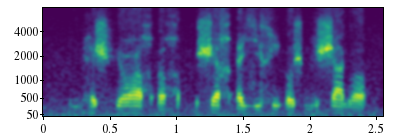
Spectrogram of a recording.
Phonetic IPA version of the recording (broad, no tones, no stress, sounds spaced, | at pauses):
bʱ ɛ ʃ h y ʕ ɔ χ ʔ o χ | ʃ e χ ʔ ɛ zʲ o x i ʔ o ʃ b i ʃ a ɡ ɔ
